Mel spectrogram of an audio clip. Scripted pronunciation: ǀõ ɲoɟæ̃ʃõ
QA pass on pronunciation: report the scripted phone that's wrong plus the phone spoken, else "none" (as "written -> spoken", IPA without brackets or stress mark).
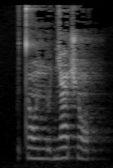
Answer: ǀ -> t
